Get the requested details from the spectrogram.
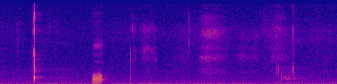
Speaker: so somebody has hiccups now wait what are you doing with them hiccups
